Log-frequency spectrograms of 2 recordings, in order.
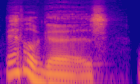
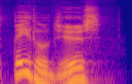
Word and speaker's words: Betelgeuse: Currently known as Betelgeuse, and commonly referred to by the public as Betelgeuse, don't say it three times, the names are both tortured mispronunciations of the original Arabic name Ibtal Yauza, meaning the hand of the big man, the big man being Orion the hunter.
